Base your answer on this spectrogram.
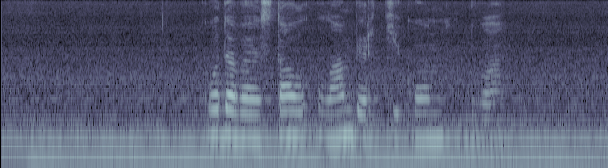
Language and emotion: Russian, neutral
